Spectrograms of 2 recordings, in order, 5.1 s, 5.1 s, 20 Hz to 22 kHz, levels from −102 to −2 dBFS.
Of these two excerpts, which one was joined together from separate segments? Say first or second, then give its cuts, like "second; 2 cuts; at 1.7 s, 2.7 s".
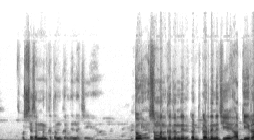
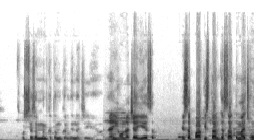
second; 1 cut; at 2.1 s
